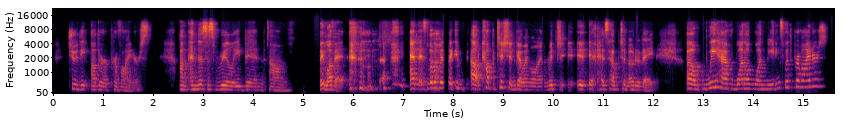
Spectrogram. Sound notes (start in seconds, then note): 6.0 laughs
